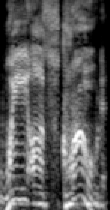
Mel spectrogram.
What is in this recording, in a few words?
scout negative vocalization; tf2; mvm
